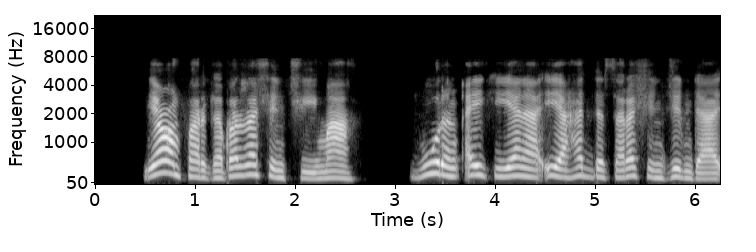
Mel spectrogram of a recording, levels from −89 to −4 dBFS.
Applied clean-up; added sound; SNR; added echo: neural mask model Resemble Enhance denoiser.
